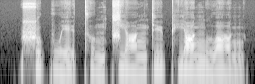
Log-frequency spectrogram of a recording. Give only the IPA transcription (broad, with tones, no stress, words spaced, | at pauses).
ʂu˥˩kwḛ˨˩ɪ̯t̪ʰʊ˧˥ŋ t͡ɕjɑ˧˥ŋt̪y˥˧pʰjɑ˥˧ŋ lwɑ˥˩ŋ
